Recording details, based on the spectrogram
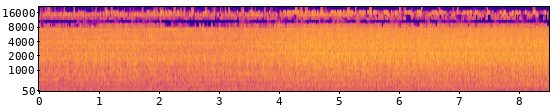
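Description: Idling petrol engine with a steady light tapping knock, roughly three or four a second, over a busy even hum; source not yet pinned down.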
